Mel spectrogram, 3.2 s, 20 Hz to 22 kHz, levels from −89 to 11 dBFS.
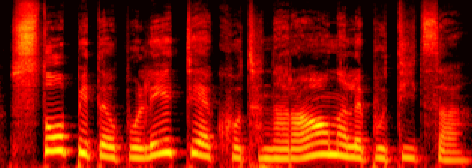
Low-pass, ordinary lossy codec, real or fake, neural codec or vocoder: none; none; real; none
